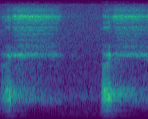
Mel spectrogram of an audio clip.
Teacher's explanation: Ini huruf shin, nash, punya sifat tafashi, mengalirnya nafas ya dengan deras, dan juga dia suaranya juga mengalir.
